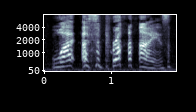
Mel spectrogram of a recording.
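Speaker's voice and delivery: slow, loud mock amazement; sarcastic surprise. Cashier on a corporation that doesn't care, sarcastic. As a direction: draw it out with heavy sarcasm.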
